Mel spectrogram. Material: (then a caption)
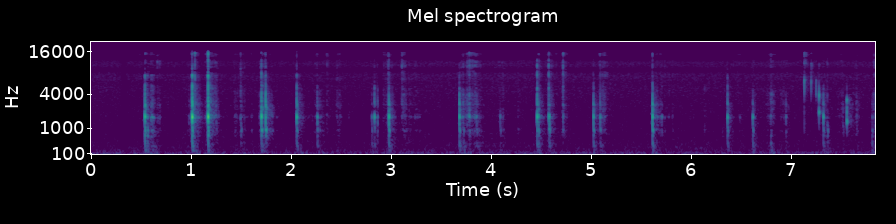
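Plastic. The metal-tipped point of a glitter tracing tool traces and scratches the embossed logo on the red hollow plastic roof of a toy barn. About 17 sharp, dry clicks and scrapes sound, each bright around 1.7 kHz and dying out almost instantly, with quiet gaps between them.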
